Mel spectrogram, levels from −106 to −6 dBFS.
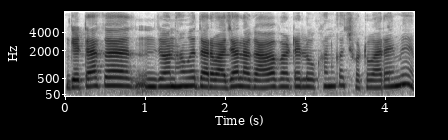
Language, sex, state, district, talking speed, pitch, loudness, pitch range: Bhojpuri, female, Uttar Pradesh, Gorakhpur, 165 wpm, 240 Hz, -16 LUFS, 225-255 Hz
